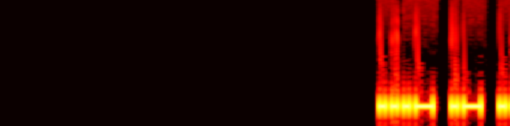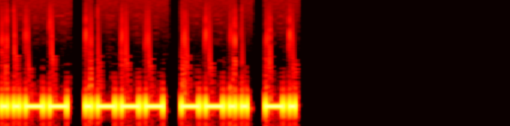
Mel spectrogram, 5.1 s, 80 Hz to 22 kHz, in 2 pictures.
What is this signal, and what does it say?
Morse code, heard as a keyed tone, about 37 wpm, 700 Hz. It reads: VA3JZN
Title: DXCC-100 Call Signs - 6 Characters - 40wpm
